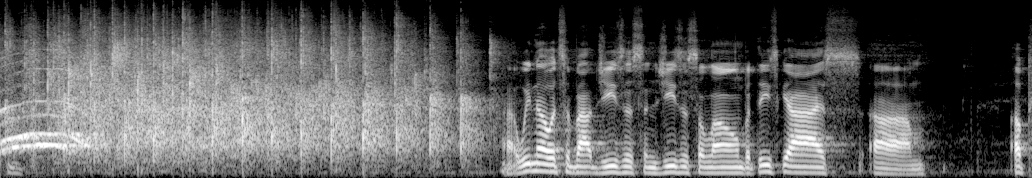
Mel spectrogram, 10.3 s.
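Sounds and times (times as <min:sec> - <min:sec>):
audience clapping hands: 0:00.0 - 0:05.1
speech: 0:05.1 - 0:09.4, 0:10.1 - 0:10.3.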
